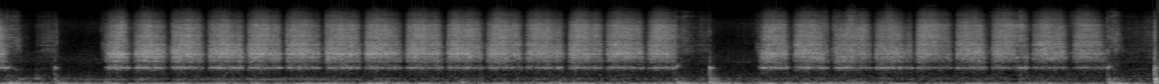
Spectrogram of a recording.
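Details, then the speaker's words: Hand-lapping a valve with coarse paste on an older head with slight pitting: steady gritty rasping, about two and a half strokes a second, in two runs; seat still bedding in, one more coarse pass then fine paste. "So I think we need one more go with the coarse, and then we'll give it a couple of goes with fine, and then probably done."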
